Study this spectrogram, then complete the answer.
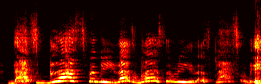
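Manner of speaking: put-on very high squeaky child voice; high-pitched mimicked kid outcry; imitated little girl. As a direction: squeal it like a scandalized three-year-old. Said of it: "the little kid, she runs up to me".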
